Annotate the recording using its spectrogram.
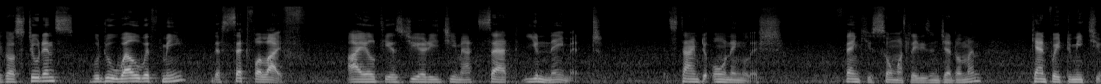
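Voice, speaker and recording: This man talks at a moderate pace with ordinary pitch variation. Light background noise sits behind him. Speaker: English tutor. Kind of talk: self-introduction promo talk. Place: home room. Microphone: studio mic.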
